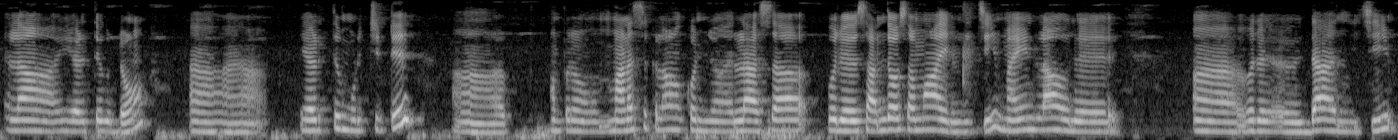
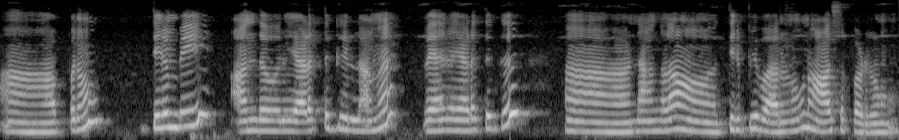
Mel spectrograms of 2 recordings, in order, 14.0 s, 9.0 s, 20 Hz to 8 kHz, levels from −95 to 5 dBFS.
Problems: none marked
